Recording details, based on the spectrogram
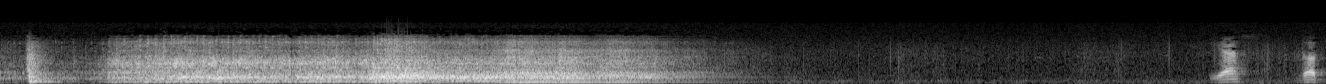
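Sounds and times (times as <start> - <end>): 
airplane engine revving with brakes set before takeoff: 0.0 - 7.9.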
